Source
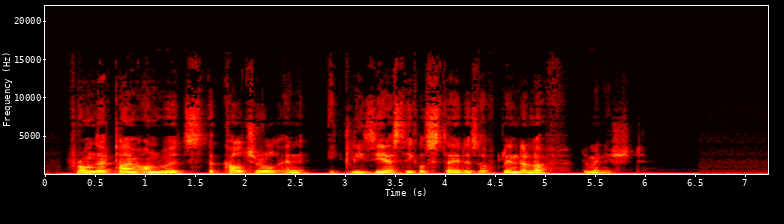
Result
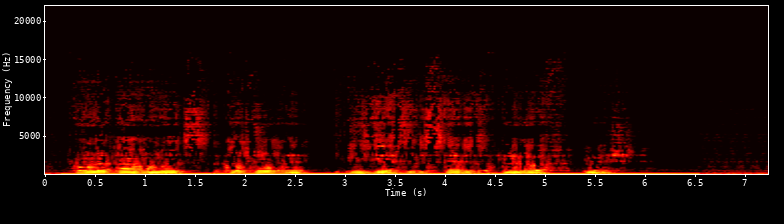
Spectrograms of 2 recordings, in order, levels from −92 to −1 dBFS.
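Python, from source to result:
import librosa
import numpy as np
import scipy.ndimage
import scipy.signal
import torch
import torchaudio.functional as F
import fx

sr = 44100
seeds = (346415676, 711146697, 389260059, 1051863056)

y = fx.hpss_only(x, sr, part='harmonic')
y = fx.filter_lfo_notch(y, sr, shape='sine', hz=6.8, low_hz=950.0, high_hz=3500.0, q=0.85)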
